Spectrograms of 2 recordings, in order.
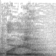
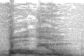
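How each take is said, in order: First: It is said with Korean sounds, read from spelling. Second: It is said with English sounds and stress. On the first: The speaker calls it wrong. "영어 발음을 들어보면 볼륨은 아니죠" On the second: The speaker calls it right. "이게 이 단어에 가진 발음인데"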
